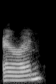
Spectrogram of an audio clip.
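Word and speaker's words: Aran: called worsted afghan or i think it's pronounced iran a or a n aaron yes and typically used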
